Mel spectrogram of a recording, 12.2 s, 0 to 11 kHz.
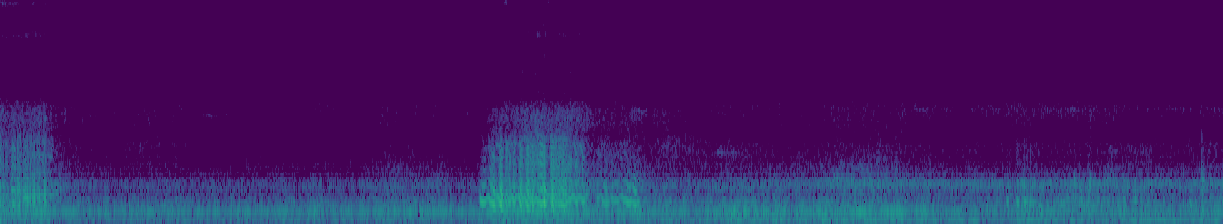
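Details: Sleeping Chihuahua recorded on 26 September 2014, snoring: faint rough breaths at first, then one loud, harsh snorting breath midway, followed by softer raspy breathing over a steady low electrical hum.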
